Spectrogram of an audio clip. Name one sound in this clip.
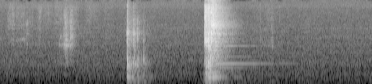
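A plastic toy clicks as its head is pressed into place.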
